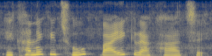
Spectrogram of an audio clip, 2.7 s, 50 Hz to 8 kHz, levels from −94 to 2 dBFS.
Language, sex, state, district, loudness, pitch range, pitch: Bengali, female, West Bengal, Cooch Behar, -16 LUFS, 240-330 Hz, 285 Hz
